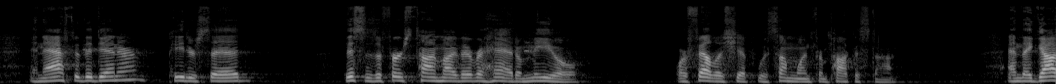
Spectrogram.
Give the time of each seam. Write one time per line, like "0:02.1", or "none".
none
